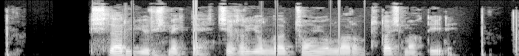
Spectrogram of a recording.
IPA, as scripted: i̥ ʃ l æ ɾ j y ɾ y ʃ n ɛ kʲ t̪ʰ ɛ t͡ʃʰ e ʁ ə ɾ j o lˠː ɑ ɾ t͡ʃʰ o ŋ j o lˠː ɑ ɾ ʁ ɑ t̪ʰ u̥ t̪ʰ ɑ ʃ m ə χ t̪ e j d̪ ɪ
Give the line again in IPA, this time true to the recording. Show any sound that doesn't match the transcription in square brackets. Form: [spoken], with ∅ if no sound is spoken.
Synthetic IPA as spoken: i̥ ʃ l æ ɾ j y ɾ y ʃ [m] ɛ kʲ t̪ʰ ɛ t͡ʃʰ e ʁ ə ɾ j o lˠː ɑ ɾ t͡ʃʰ o ŋ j o lˠː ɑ ɾ ʁ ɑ t̪ʰ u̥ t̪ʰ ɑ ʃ m [ɑ] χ [d̪] e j d̪ ɪ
